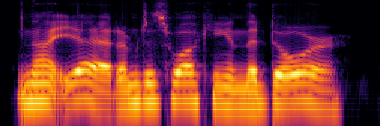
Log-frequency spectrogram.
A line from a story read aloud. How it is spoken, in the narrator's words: Dex said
